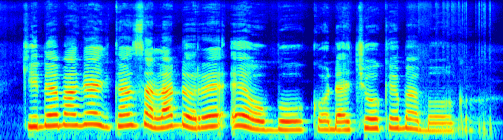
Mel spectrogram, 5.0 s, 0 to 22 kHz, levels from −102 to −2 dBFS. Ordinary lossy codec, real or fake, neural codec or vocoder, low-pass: none; real; none; none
